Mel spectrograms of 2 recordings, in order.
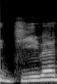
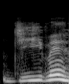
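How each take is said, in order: First: ਜੀਵੈ with a quick oral "vai"; wrong pronunciation demo. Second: ਜੀਵੈ with a nasal "vain" ending; nasal plural ending. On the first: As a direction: say ਜੀਵੈ with no nasal at the end. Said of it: "ਅੱਗੇ ਜੀਵੈ ਨਹੀਂ ਬੋਲਣਾ". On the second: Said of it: "ਇਸੇ ਤਰ੍ਹਾਂ". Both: Shown as a demonstration.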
